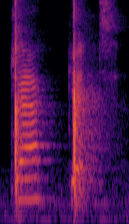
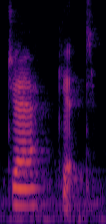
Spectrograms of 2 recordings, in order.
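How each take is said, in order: First: "Jacket" loud, both syllables punched apart as JACK-ET; syllables clapped out. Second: Said in the usual way. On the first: Shown as a demonstration. Teacher clapping the syllables of "Jacket" for kids, loud and punched. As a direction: beat out each syllable of "Jacket" loudly. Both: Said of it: "Let's see how many syllables in jacket".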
